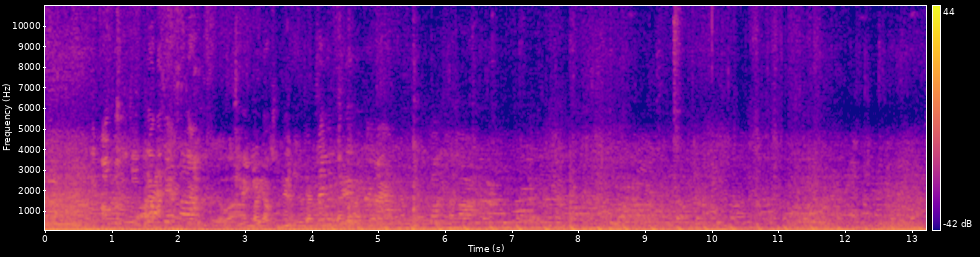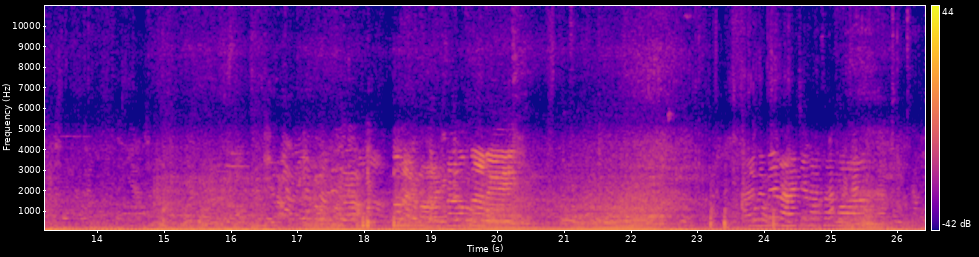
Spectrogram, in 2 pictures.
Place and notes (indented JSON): {
  "title": "楊梅第二公有市場, Yangmei District - Walk in the market",
  "date": "2017-01-18 12:23:00",
  "description": "Walk in the market",
  "latitude": "24.91",
  "longitude": "121.15",
  "altitude": "179",
  "timezone": "Asia/Taipei"
}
